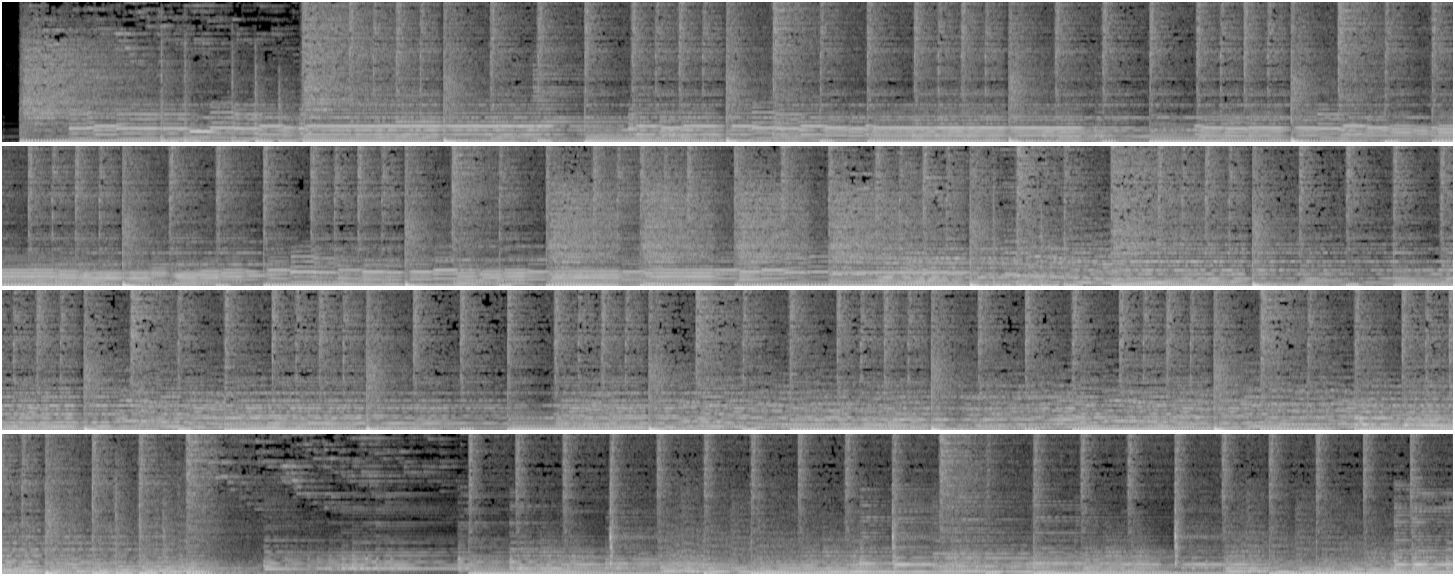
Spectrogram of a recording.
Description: Santur

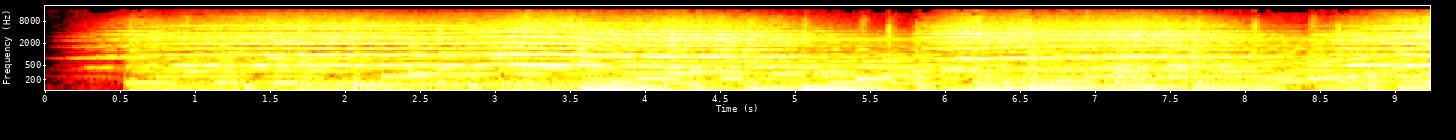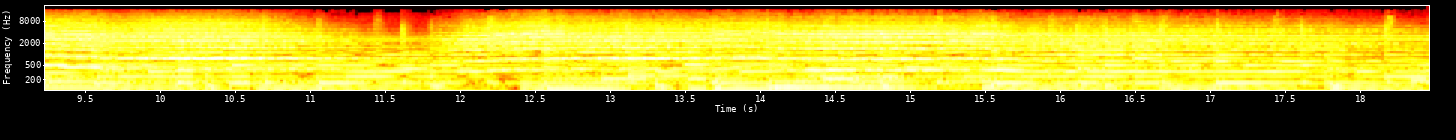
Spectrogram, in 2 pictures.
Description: Accordion

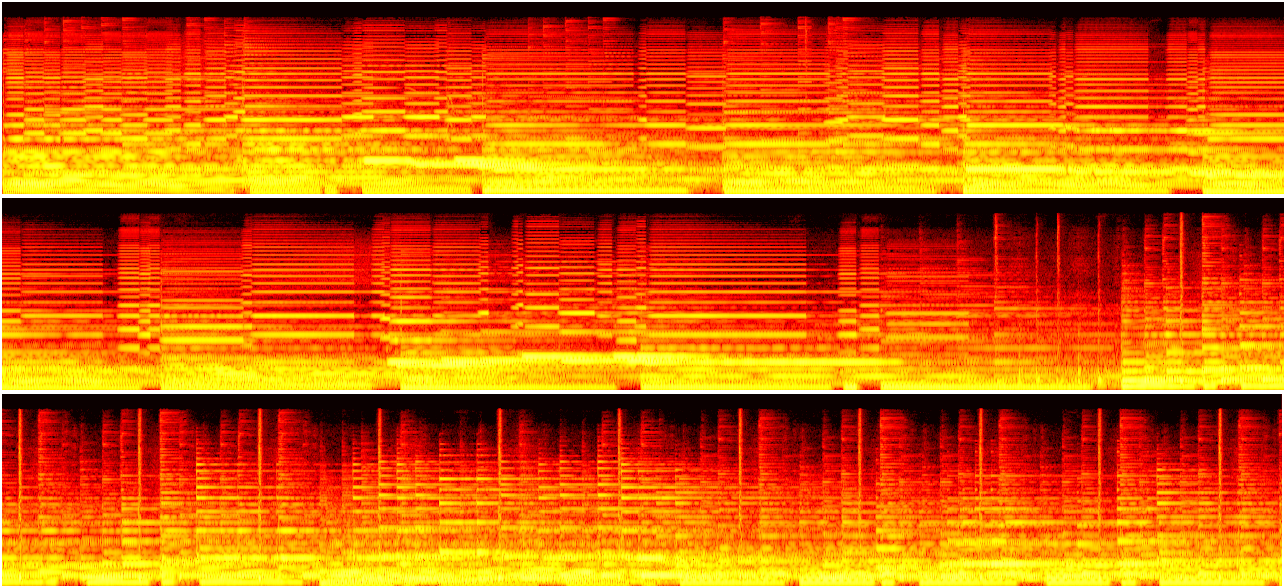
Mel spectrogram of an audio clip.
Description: Piano

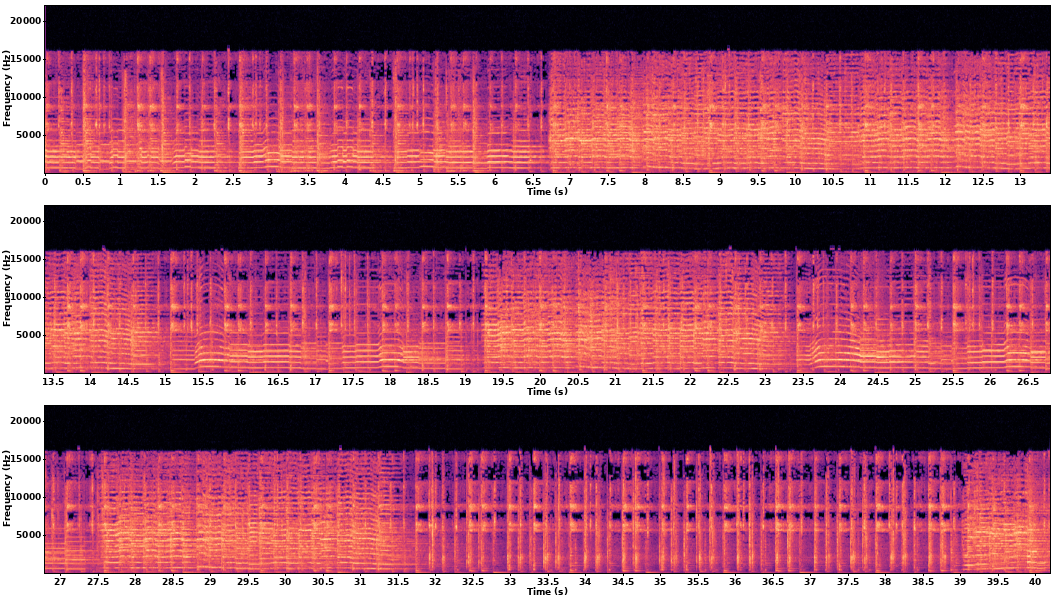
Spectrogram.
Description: Saxophon

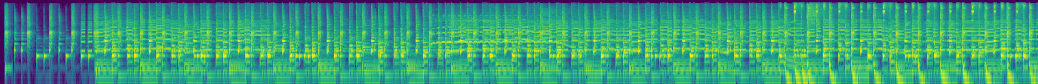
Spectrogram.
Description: Melody

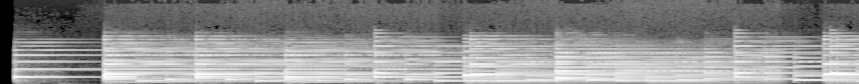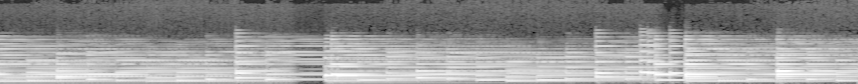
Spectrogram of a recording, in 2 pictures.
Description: Piano, Vocal Melody

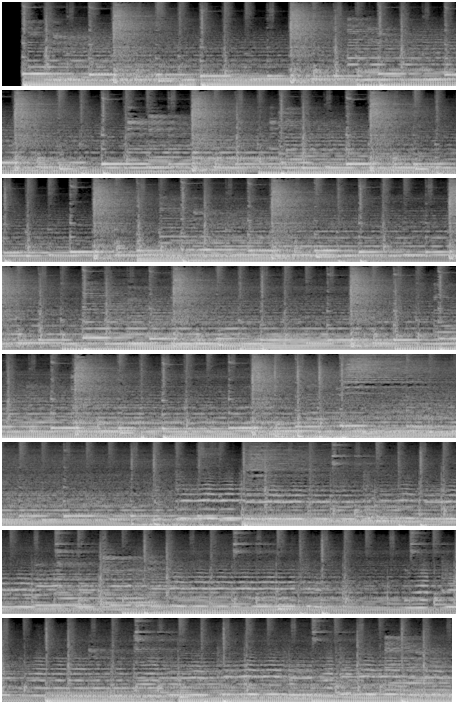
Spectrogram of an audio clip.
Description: Flute

